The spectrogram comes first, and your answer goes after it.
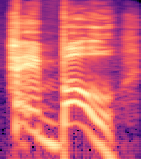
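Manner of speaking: ordinary talk, nothing marked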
